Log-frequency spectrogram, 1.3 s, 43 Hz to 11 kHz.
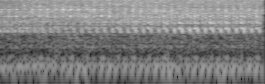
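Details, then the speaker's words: Auction car with about 130,000 km, warmed up, idle coming down and evening out: a smooth, steady low pulse with no knocks or ticks, sounding healthy. There is sealer on the rocker cover but no oil leaks. "yeah it's even right out yeah the idle's coming down now that was warm sounds really healthy"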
